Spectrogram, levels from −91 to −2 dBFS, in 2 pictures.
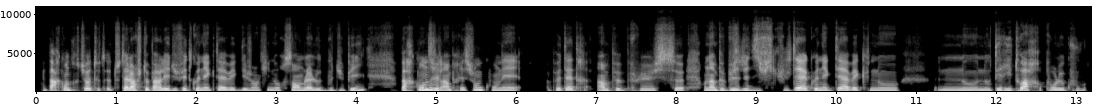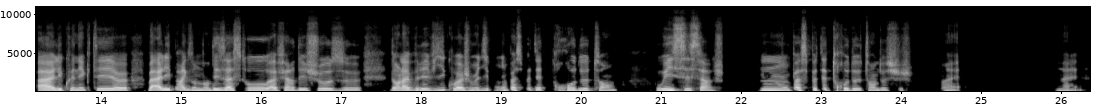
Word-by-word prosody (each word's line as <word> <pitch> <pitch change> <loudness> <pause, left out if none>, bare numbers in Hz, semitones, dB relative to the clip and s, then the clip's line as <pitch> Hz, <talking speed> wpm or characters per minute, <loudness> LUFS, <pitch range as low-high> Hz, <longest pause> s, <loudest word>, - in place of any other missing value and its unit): par - - +3
contre, 250 0 -2
tu - - -1
vois? 220 - +6
Tout 220 - -8
à - - -4
tout - - -11
à - - +10
l'heure, 225 +2 +8
je 225 - -7
te 205 - +2
parlais 190 +1 +5
du 185 - -3
fait 220 - +2
de 190 - -10
connecter 185 -1 0
avec 175 -2 +1
des 175 - -1
gens 180 +1 -4
qui 180 +1 -8
nous 180 0 -2
ressemblent 205 +1 +1
à 175 - +5
l'autre 175 -1 -1
bout 180 +1 -5
du 175 +1 -8
pays. 200 - 0 0.4
Par - - +1
contre, 285 +2 +6
j'ai 225 - +5
l'impression 185 +11 -1
qu'on 205 -7 -4
est 190 -1 -1 0.4
peut-être 205 +2 -1
un 205 0 +2
peu 210 -2 -3
plus 215 +2 -5
heu, 170 - 0 0.2
on 195 - 0
a 195 - +7
un - - +6
peu 215 -1 0
plus 230 +2 +3
de 210 +1 +2
difficulté 190 +5 0
à 235 -6 +8
connecter 200 +3 +1
avec 175 -6 +2
nos 175 -2 -3 0.5
nos 175 0 -3
nos 175 0 -2
territoires, 195 +6 +2
pour 185 0 -2
le 185 0 0
coup, 200 +5 -13
à 175 +1 +6
aller 185 +1 +4
connecter, 195 +3 0
heu, 175 -3 +3 0.2
bah, - - +5
aller, 175 +2 +6
par 170 -1 -4
exemple, 180 +2 -2
dans 175 - -2
des 180 +2 +2
assos, 250 +4 +1
à 185 - +2
faire 185 0 -2
des 180 0 0
choses, 215 -2 -2
heu, 175 -2 -5 0.4
dans 180 0 +1
la 180 0 +4
vraie 195 +2 -1
vie, 235 +7 -5
quoi. 195 -6 +3
Je 195 - -5
me 185 - -3
dis: 205 +4 -5
«On 185 -1 -6
passe 195 0 -1
peut-être 185 -2 -5
trop 255 -2 -2
de 225 0 0
temps» 215 +1 -7 0.5
oui, 220 +3 +5
c'est 220 -1 -3
ça 195 -3 -2
je - - -13 0.5
t 205 - -1
mmh. 205 -1 +3
On 185 - -1
passe 195 0 -1
peut-être 195 -2 -4
trop 230 +4 -1
de 205 -1 0
temps 190 0 -6
dessus. 175 0 -8 0.4
Ouais. - - -9 1.3
Ouais. 185 +5 -9
195 Hz, 230 wpm, -24 LUFS, 180-215 Hz, 1.3 s, à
